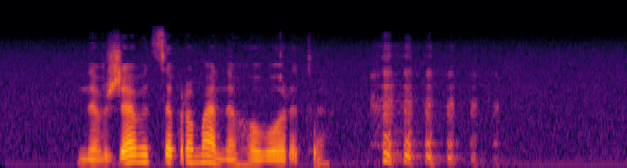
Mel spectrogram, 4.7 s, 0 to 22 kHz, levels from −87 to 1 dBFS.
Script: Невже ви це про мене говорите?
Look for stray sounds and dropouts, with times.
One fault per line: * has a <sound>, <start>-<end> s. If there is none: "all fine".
* has a laugh, 2.8-3.8 s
